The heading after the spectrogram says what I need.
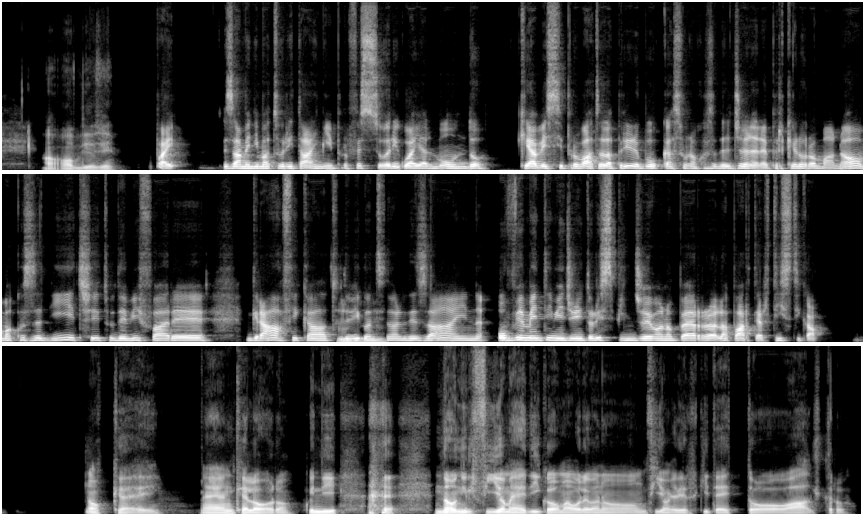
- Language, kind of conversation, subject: Italian, podcast, Come racconti una storia che sia personale ma universale?
- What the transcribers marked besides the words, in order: other background noise; chuckle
